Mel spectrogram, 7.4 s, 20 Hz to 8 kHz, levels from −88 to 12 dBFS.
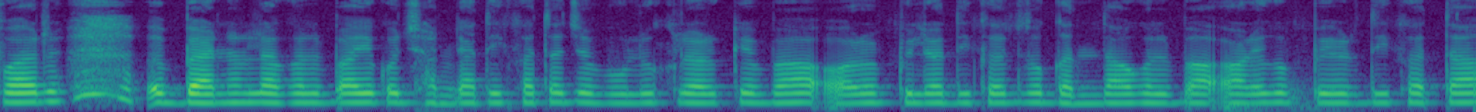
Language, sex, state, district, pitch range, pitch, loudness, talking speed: Bhojpuri, female, Uttar Pradesh, Gorakhpur, 195-200 Hz, 195 Hz, -21 LUFS, 220 wpm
